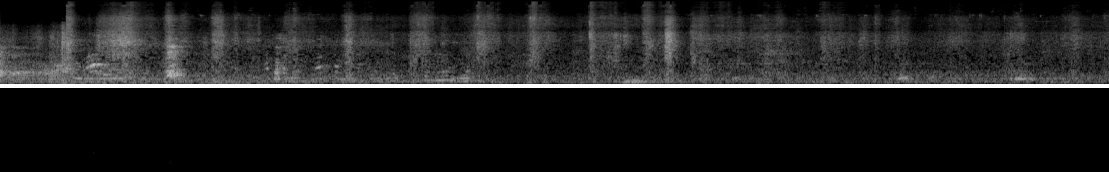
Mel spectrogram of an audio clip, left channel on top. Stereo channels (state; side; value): silent; right; 53 dB below the other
